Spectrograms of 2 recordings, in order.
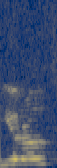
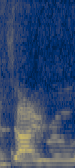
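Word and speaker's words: gyros: I'm just making some uros on peer bread and that is the pronunciation AO it's not a gyro it's not a Giro the g is silent it's a soft G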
